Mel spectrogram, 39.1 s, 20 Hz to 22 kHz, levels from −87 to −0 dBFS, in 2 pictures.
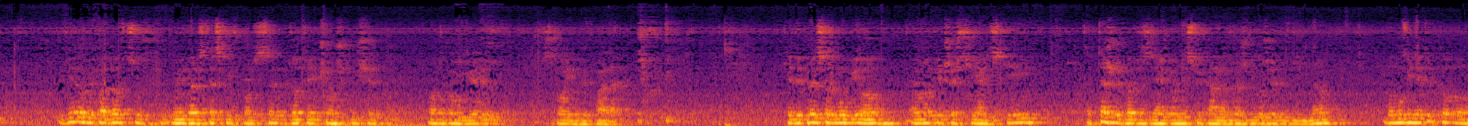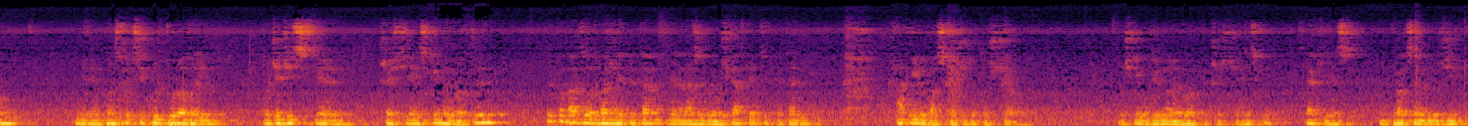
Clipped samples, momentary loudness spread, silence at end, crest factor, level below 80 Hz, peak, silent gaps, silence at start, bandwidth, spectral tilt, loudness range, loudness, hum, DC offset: under 0.1%; 17 LU; 0 s; 14 dB; -34 dBFS; 0 dBFS; none; 0 s; 12 kHz; -6.5 dB/octave; 5 LU; -15 LUFS; none; under 0.1%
